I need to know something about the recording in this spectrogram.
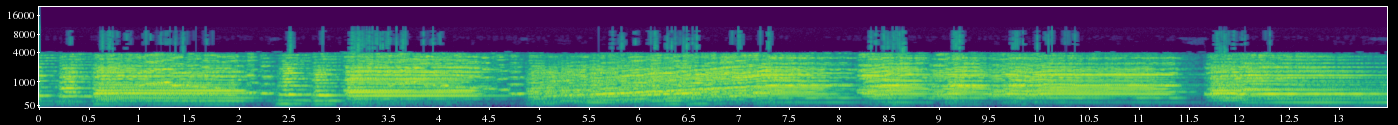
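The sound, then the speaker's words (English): A police siren wails loudly and steadily over a running vehicle, its tone sliding up and holding, with brief dips and breaks, and no one speaking. “You know he just wants to turn on the siren.”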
